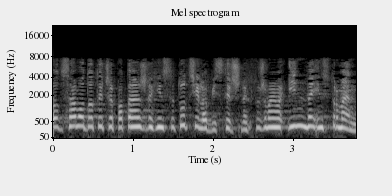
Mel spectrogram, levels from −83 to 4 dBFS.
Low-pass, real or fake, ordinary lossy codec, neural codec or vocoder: none; real; none; none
